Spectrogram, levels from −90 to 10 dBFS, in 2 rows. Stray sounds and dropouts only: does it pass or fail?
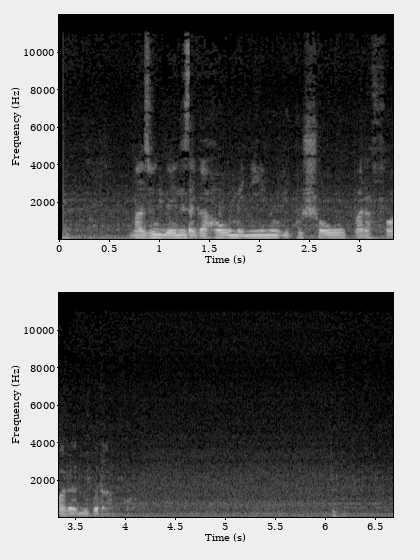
pass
